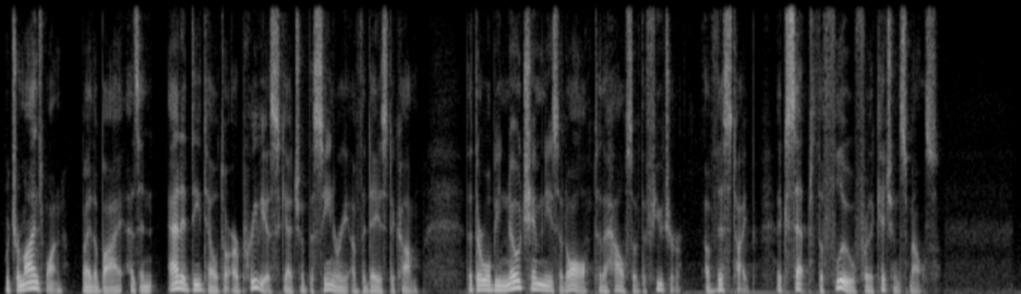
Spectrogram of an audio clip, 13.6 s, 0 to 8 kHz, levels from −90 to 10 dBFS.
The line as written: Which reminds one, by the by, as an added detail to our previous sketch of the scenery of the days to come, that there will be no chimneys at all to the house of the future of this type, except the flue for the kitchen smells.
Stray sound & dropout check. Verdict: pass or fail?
pass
